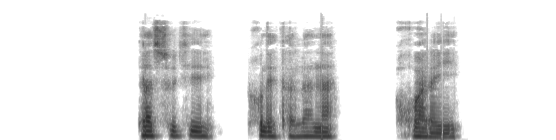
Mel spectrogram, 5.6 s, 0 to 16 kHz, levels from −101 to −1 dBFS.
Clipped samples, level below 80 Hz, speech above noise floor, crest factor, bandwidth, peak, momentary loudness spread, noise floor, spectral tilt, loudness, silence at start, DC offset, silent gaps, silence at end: under 0.1%; -54 dBFS; over 65 dB; 22 dB; 9.4 kHz; -8 dBFS; 12 LU; under -90 dBFS; -6 dB/octave; -27 LUFS; 1.4 s; under 0.1%; 2.24-2.47 s, 3.43-3.95 s; 1 s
